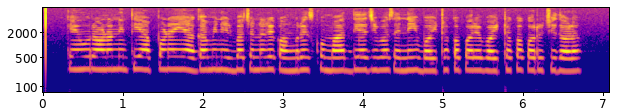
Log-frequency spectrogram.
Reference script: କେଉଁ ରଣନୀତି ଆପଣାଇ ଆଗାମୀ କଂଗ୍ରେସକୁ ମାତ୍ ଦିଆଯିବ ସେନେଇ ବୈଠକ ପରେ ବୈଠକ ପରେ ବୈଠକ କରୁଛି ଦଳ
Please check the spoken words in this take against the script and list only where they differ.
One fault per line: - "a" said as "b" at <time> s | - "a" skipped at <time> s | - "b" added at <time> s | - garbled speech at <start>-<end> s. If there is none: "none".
- "ନିର୍ବାଚନରେ" added at 2.2 s
- "ପରେ ବୈଠକ" skipped at 6.1 s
